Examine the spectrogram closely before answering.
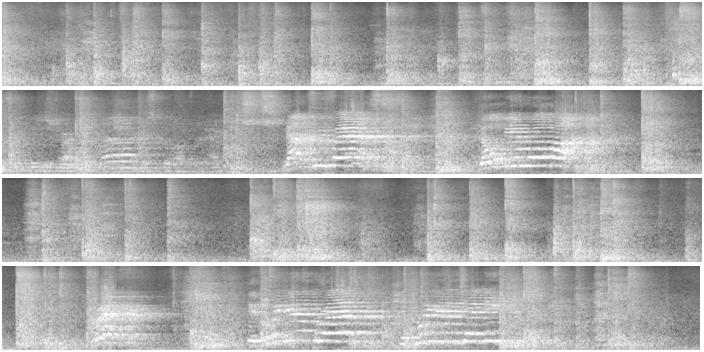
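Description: Fists thud against padded targets in quick bursts.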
